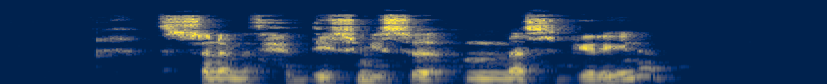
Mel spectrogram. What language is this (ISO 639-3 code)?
kab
